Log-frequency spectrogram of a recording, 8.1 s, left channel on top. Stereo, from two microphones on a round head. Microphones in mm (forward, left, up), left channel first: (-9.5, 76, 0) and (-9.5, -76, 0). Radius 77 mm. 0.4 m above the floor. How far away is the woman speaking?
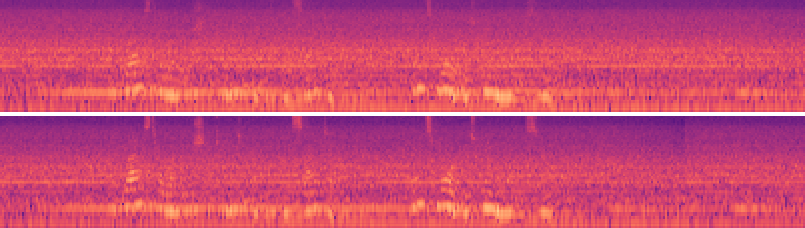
About 3.5 m.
